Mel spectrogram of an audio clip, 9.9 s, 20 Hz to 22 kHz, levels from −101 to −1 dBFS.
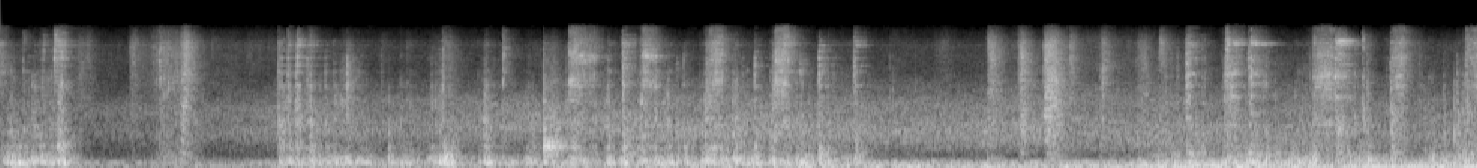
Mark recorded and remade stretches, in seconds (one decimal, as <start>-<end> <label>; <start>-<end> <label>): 0.0-1.5 recorded; 1.5-3.3 remade; 3.3-9.9 recorded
